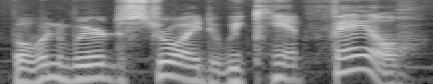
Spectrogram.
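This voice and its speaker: A man's voice: mid-range voice, big pitch swings, a little slow, pitched above the performer's own voice. A man reading a creepypasta as an anxious, doom-obsessed narrator who keeps nervously reassuring himself. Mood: uneasy.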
